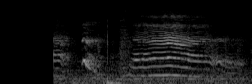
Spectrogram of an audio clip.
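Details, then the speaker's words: Newborn crying in a hospital nursery whose program covers late preterm infants (34–37 weeks): a short, high, rising and falling wail, a strong and normal newborn cry. "joyful sound of a new baby's cry can be heard from the nursery at Ohio Health's Riverside Methodist Hospital in Columbus Ohio"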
